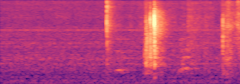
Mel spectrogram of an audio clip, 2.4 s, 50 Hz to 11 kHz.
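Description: Quiet at first, then a few brief, faint rustles and scrapes of a sheet of paper being slid under a 3D printer nozzle during paper-method bed levelling, the clearest about halfway through.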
